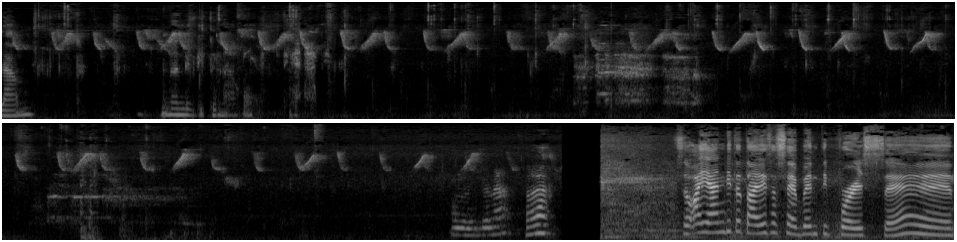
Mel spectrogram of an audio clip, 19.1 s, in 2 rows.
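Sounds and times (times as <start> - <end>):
bird chirping: 0.0 - 15.1.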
